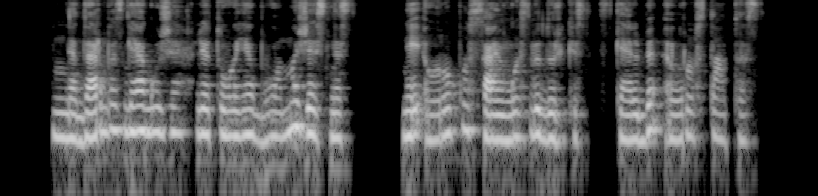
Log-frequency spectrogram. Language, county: Lithuanian, Šiauliai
